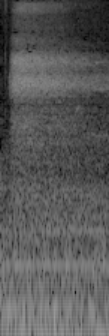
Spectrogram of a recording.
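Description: A deep inhale during a guided breathing exercise: one smooth, airy intake of breath through the nose, soft and steady for more than a second.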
